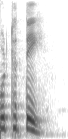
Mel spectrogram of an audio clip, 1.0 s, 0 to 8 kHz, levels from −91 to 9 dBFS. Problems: none marked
